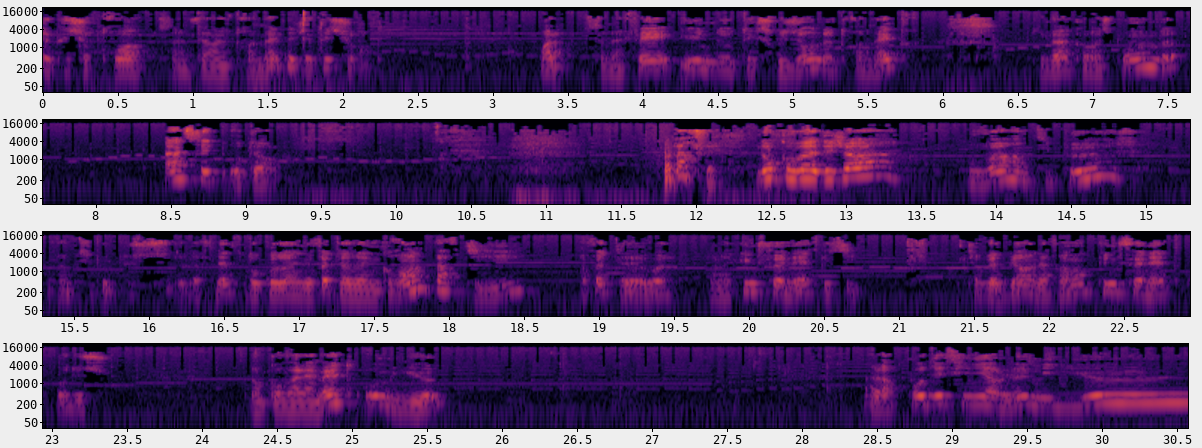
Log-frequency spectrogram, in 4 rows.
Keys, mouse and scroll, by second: 2.5-5.0 middle drag, 12.9-18.1 middle drag, 26.8 middle click, 27.5 middle click, 28.8-29.4 scroll up 1, 30.3-30.5 middle drag.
